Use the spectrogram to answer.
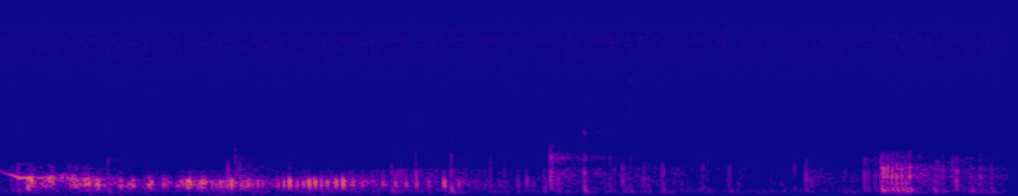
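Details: Low gurgling, rumbling bowel sounds with irregular pops and clicks, fading midway then swelling again near the end: stomach growling (borborygmi).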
